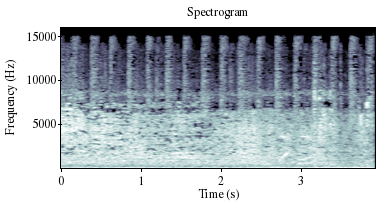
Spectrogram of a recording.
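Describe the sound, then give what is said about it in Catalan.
An Iranian Shahed kamikaze drone flying, a triangle-shaped drone about 3 metres long carrying an explosive, made by a company run by the Revolutionary Guard; its engine is a steady, loud, rough buzzing roar that holds without a break for the whole four seconds, with no voices. “Els drons iranians, com aquest que sentim, es diuen Shahed.”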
